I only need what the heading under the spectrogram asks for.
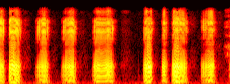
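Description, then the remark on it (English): An elderly woman snores a tune, heard distantly from the room next door: a string of about ten nasal, pitched bursts rising and falling in a sing-song rhythm, with short pauses between notes and no talking. “with the sound of my elderly mother snoring distantly from the room next door”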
